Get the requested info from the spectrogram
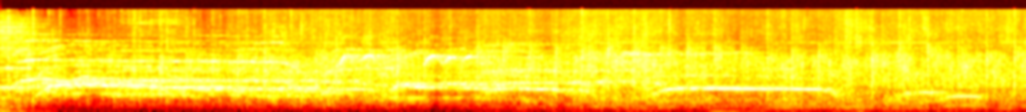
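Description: Crowd applauding and cheering, with long held shouts, just after a live band's song ends. The last of the band's sound dies away in the first half second.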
